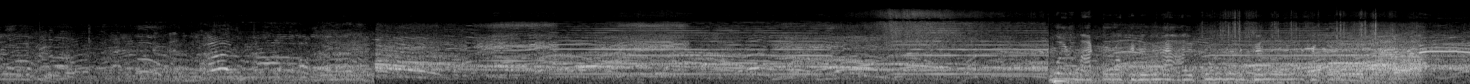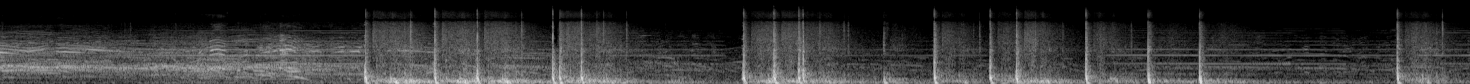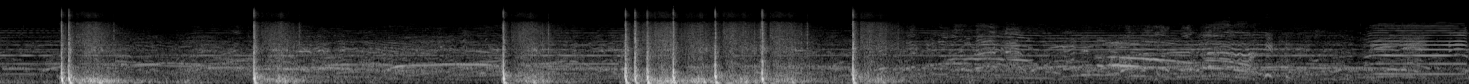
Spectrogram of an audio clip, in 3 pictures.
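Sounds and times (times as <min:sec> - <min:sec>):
firecrackers banging: 0:08.4 - 0:14.0, 0:18.3 - 0:27.6, 0:28.6 - 0:31.0, 0:31.9 - 0:32.7, 0:34.4 - 0:38.6.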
